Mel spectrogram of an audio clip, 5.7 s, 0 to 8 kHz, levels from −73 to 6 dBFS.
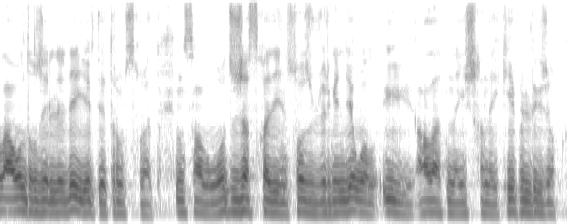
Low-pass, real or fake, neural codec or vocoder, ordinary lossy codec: none; real; none; none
